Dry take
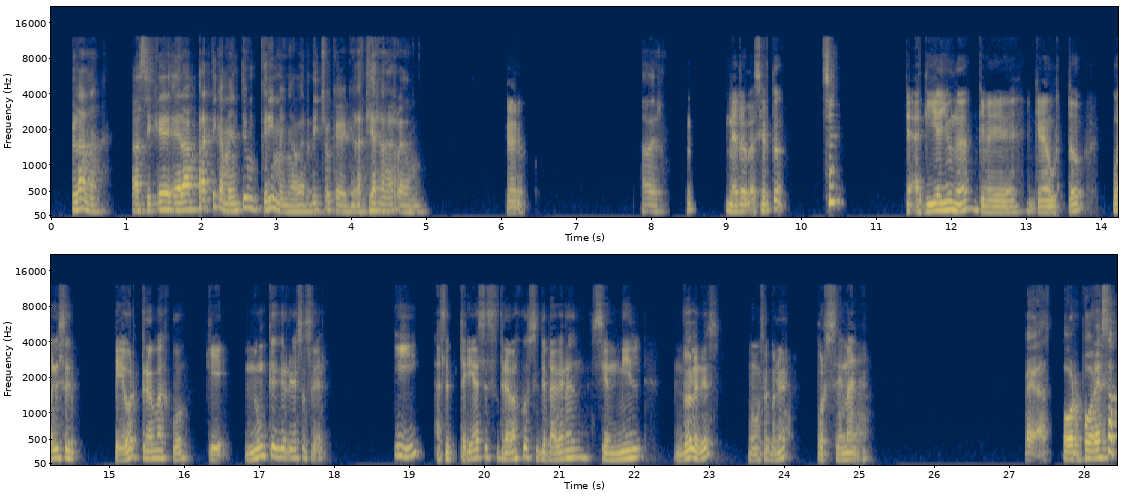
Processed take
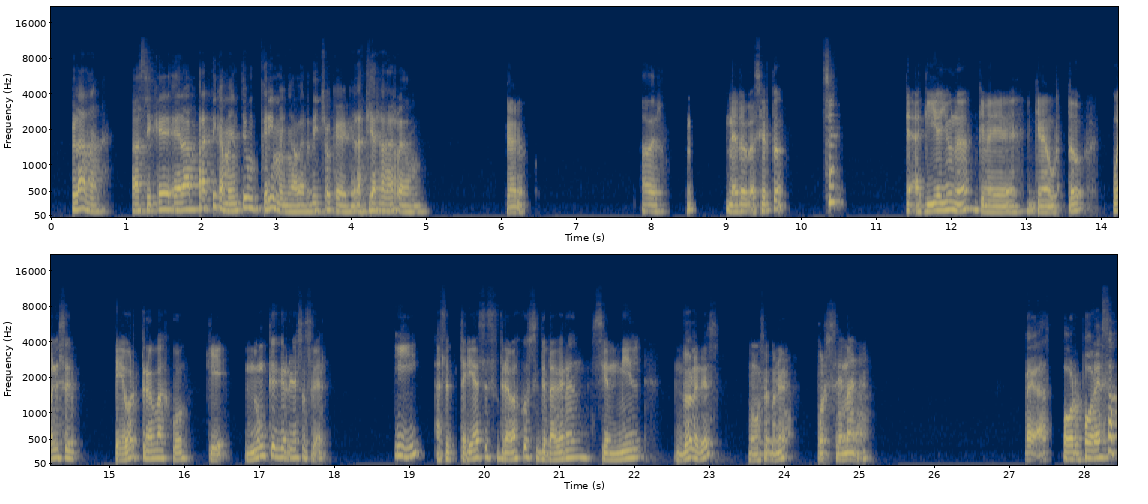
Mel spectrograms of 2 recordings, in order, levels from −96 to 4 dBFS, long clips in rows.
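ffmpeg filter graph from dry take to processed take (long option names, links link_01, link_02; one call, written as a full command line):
ffmpeg -i in.wav -filter_complex "[0:a]asettb=1/sr,asplit=3[link_01][link_02][link_03];[link_01]atrim=end=23.724[link_04];[link_02]atrim=start=23.72:end=25.04,asetpts=PTS-STARTPTS,afade=type=in:duration=0.004:curve=qsin,afade=type=out:start_time=1.316:duration=0.004:curve=qsin,aemphasis=mode=reproduction:type=50fm,asplit=2[link_05][link_06];[link_06]adelay=13,volume=-7.5dB[link_07];[link_05][link_07]amix=inputs=2:normalize=0,atrim=end_sample=58212[link_08];[link_03]atrim=start=25.036[link_09];[link_04][link_08]acrossfade=duration=0.004:curve1=hsin:curve2=qsin[link_10];[link_10][link_09]acrossfade=duration=0.004:curve1=qsin:curve2=hsin,lowpass=1900,equalizer=frequency=320:width=5.1:gain=-13,acrossover=split=320|1200[link_11][link_12][link_13];[link_11]acompressor=threshold=-29dB:ratio=4[link_14];[link_12]acompressor=threshold=-25dB:ratio=4[link_15];[link_13]acompressor=threshold=-31dB:ratio=4[link_16];[link_14][link_15][link_16]amix=inputs=3:normalize=0,volume=3.5dB" out.wav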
